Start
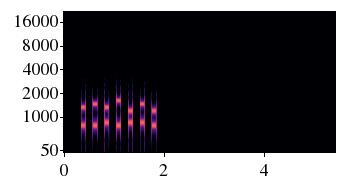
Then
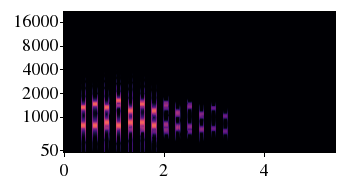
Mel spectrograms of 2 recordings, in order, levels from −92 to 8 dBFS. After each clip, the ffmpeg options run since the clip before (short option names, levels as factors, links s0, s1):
-filter_complex "[0:a]asplit=4[s0][s1][s2][s3];[s1]adelay=475,afreqshift=-57,volume=0.075[s4];[s2]adelay=950,afreqshift=-114,volume=0.0339[s5];[s3]adelay=1425,afreqshift=-171,volume=0.0151[s6];[s0][s4][s5][s6]amix=inputs=4:normalize=0"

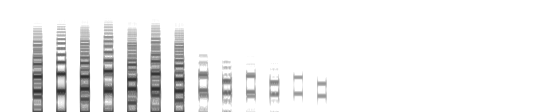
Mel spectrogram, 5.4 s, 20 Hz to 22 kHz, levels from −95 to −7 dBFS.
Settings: -af "aeval=exprs='(tanh(14.1*val(0)+0.8)-tanh(0.8))/14.1':c=same,volume=1.88"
